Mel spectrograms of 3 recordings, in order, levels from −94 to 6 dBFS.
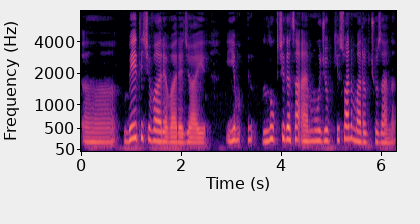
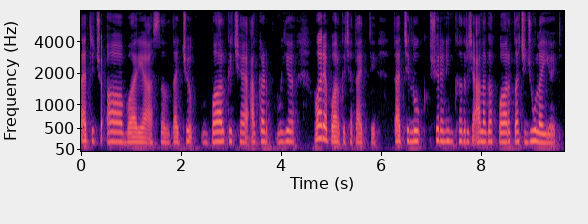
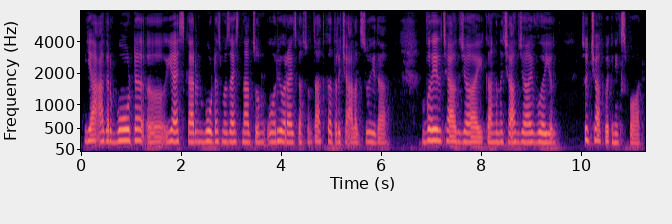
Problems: background sounds at intervals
